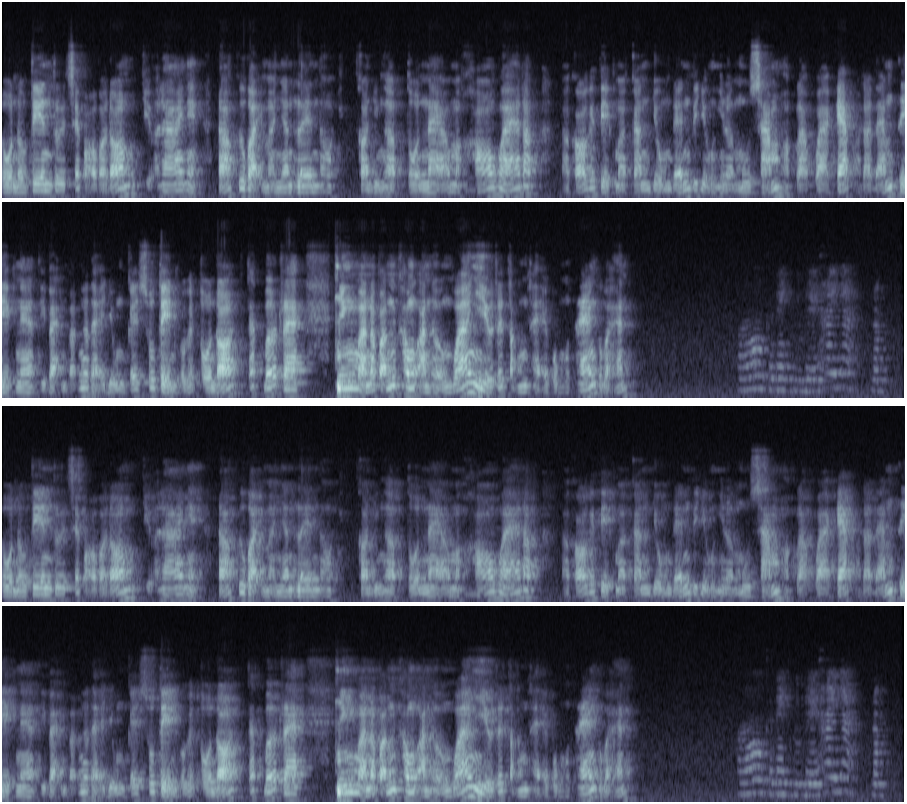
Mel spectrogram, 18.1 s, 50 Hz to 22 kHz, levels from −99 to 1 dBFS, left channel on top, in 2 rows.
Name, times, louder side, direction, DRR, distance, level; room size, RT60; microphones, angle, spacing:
voice 1, 0.0-5.3 5.6-15.3, left 3 dB, 75° left, 4 dB, 2.1 m, -31 dB
voice 2, 0.9-1.2 4.6-5.1 10.5-10.9 16.4-17.8, right 2 dB, 40° right, -1 dB, 7.0 m, -52 dB
14.5 x 9.9 x 3.2 m, 0.32 s
head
